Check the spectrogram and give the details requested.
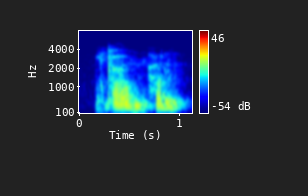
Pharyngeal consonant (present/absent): present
